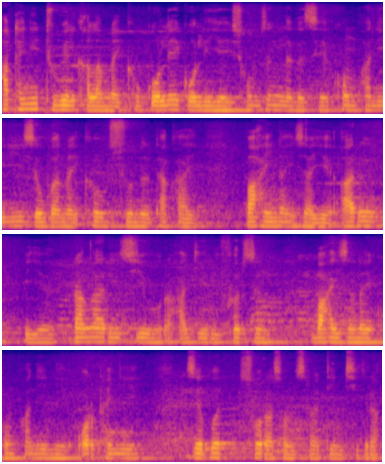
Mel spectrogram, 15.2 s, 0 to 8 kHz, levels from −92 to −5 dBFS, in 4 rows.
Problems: low volume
